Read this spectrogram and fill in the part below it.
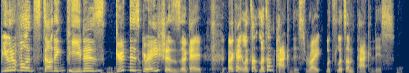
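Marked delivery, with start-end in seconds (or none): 0.0-2.1 mocking repeated phrasing. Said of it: "Why do you say it like that?".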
